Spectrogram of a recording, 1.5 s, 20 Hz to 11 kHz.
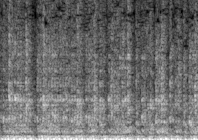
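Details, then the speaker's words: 1929 Buick Standard Six with backfiring, sluggish running and leaking exhaust manifold gasket: low uneven exhaust chuffing swelling and dropping on throttle as something opens and closes; intermittent blockage, suspected clogged muffler or exhaust pipe. "Anyway, you would think it would be louder than that, but something opened up and you can hear it now. Yeah, something opened up. You could hear it just then. See, there it went again. It should be that loud."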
